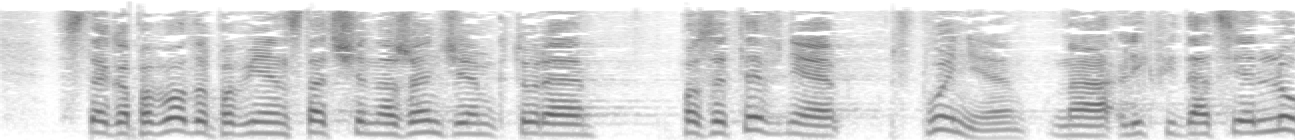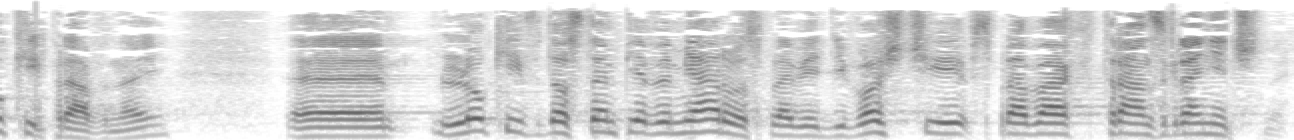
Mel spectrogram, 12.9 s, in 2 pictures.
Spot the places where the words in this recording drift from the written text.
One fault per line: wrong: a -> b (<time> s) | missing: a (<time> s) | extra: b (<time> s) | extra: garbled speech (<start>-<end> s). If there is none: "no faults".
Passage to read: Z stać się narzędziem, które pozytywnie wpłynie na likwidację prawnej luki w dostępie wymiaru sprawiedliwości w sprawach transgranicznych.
extra: tego powodu powinien (0.4 s)
extra: luki (6.3 s)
